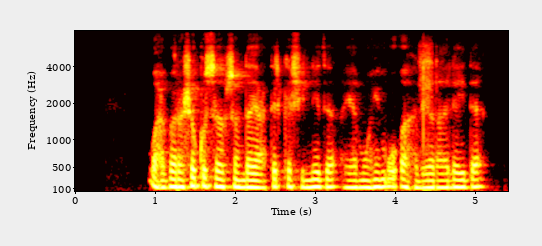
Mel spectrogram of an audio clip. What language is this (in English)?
Somali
